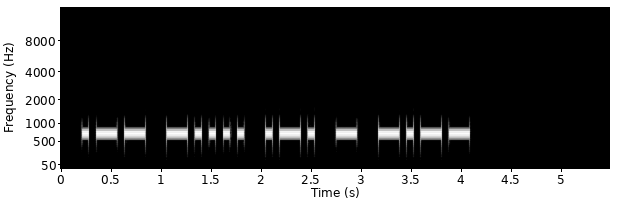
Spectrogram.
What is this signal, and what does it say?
Morse code, heard as a keyed tone, about 17 wpm, 700 Hz. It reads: W6RTY
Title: USA Call Signs - 5 Characters - 4x Character Spacing - 17wpm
